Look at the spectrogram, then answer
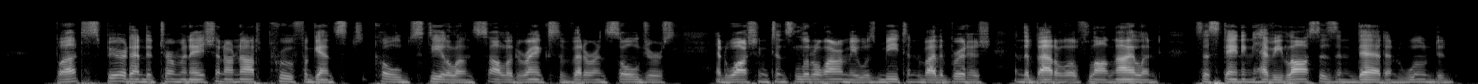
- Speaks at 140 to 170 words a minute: Yes, average, 155 wpm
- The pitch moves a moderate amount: No, narrow, 1.9 semitones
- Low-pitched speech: Yes, low, 110 Hz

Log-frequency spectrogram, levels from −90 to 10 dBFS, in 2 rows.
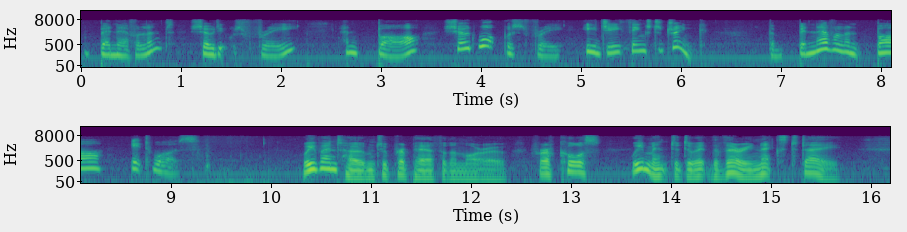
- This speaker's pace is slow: No, average, 155 wpm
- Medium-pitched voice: Yes, medium, 170 Hz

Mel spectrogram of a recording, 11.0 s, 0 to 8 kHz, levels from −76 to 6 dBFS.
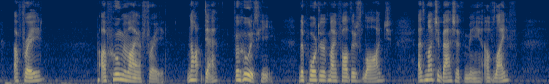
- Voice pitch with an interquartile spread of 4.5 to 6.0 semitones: No, average, 4.0 semitones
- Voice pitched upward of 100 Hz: Yes, low, 135 Hz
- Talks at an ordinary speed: No, slow, 130 wpm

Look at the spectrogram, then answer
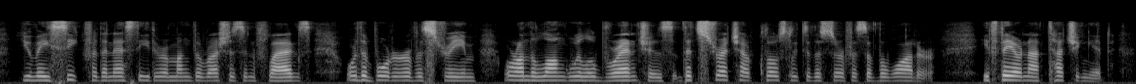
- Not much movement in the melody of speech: Yes, narrow, 1.4 semitones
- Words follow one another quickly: Yes, fast, 210 wpm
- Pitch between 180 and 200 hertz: Yes, medium, 185 Hz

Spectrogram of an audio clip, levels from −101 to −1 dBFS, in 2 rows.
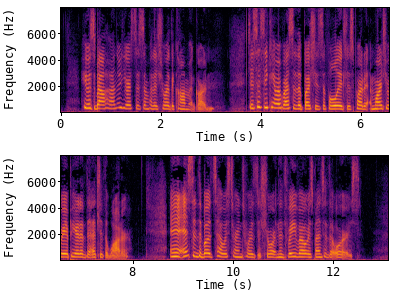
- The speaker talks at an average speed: No, fast, 240 wpm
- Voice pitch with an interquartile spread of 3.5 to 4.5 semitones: No, average, 2.8 semitones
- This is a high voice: Yes, very high, 260 Hz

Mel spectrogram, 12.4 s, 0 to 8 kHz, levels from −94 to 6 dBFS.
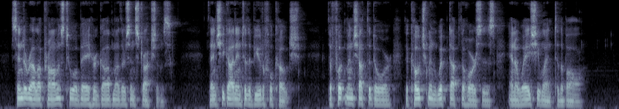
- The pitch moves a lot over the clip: No, average, 2.7 semitones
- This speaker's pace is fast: No, average, 155 wpm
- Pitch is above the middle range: No, very low, 90 Hz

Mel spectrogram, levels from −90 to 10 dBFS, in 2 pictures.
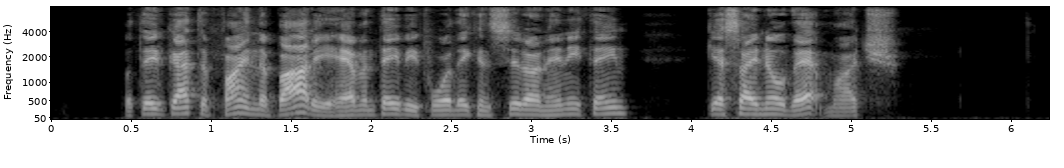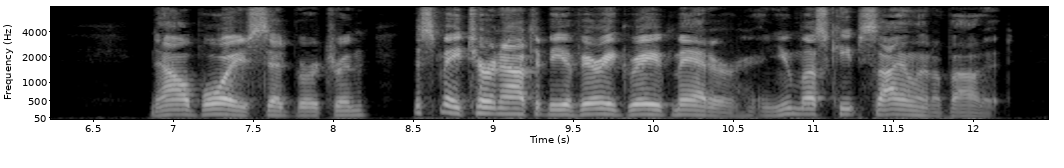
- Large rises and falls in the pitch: No, average, 2.7 semitones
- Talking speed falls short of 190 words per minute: No, average, 195 wpm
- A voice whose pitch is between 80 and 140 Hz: Yes, low, 135 Hz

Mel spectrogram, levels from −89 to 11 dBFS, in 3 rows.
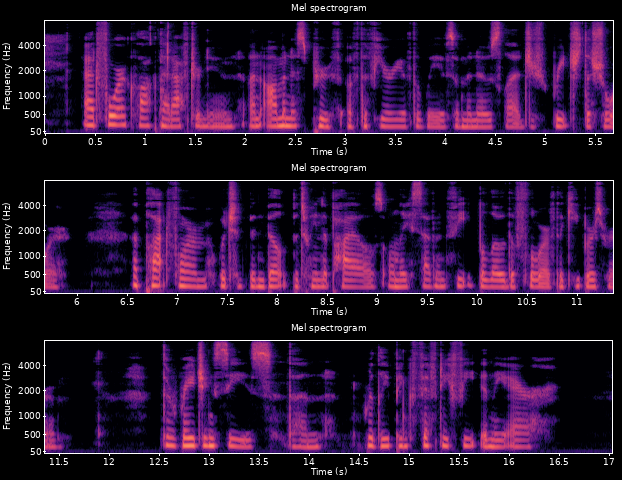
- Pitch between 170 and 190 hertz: Yes, medium, 185 Hz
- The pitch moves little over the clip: Yes, narrow, 2.2 semitones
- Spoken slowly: No, average, 175 wpm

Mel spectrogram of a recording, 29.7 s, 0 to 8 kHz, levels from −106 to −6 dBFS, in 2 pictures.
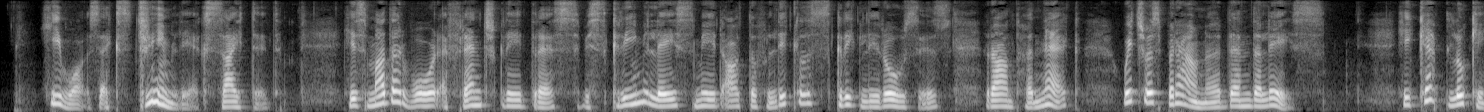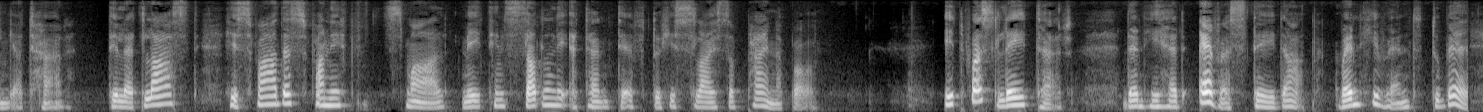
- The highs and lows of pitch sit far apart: Yes, wide, 6.0 semitones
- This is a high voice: No, medium, 170 Hz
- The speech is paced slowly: Yes, slow, 130 wpm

